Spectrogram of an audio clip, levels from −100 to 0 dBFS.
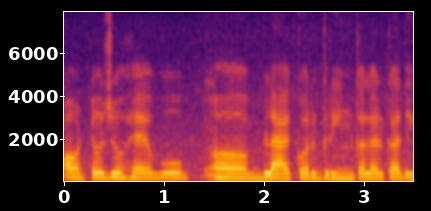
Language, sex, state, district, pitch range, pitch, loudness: Hindi, female, Gujarat, Valsad, 215-225 Hz, 220 Hz, -14 LUFS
